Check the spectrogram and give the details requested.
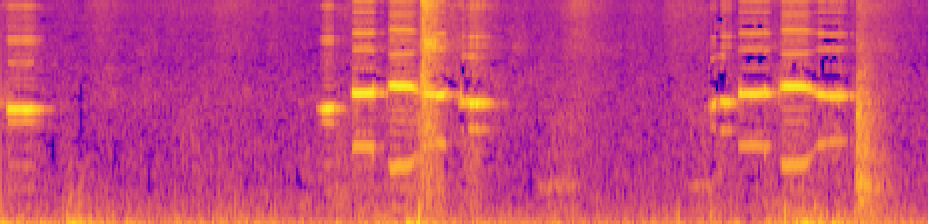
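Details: Asian pied starling, Sturnus contra, in strong persistent song used as a training model for other birds: loud whistled phrases near two to three kilohertz, rising and falling notes with sharp harsh bursts, two phrases separated by a quiet pause.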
